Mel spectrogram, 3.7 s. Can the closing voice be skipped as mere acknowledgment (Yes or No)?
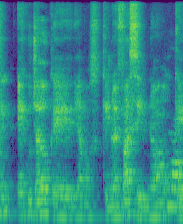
Yes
